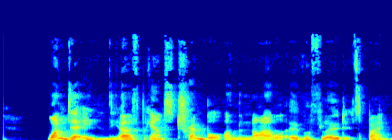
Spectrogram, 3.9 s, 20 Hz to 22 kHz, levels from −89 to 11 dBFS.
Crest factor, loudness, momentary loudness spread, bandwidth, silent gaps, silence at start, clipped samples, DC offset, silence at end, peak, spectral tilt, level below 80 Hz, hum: 18 dB; -19 LUFS; 7 LU; 17 kHz; none; 0.5 s; under 0.1%; under 0.1%; 0 s; -2 dBFS; -5 dB/octave; -60 dBFS; none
